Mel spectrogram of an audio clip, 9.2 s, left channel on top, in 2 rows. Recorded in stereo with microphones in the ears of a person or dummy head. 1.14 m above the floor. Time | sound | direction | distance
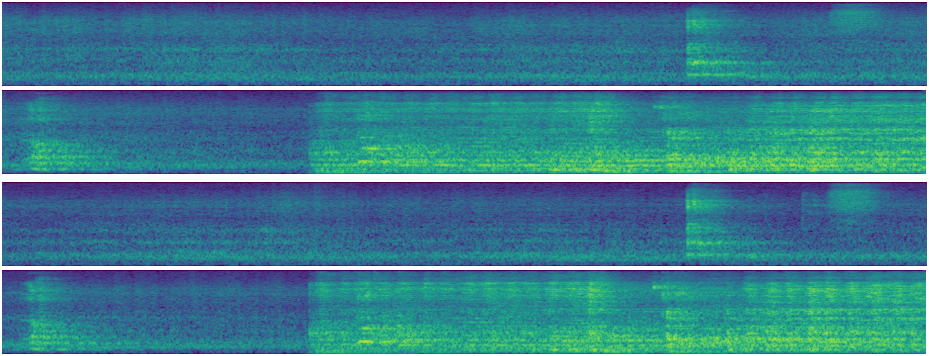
3.4 | crying | 20° right (ahead or behind) | 1.1 m
6.2 | writing | 50° right (ahead or behind) | 1.7 m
